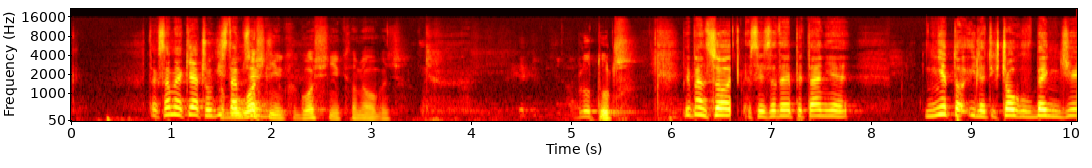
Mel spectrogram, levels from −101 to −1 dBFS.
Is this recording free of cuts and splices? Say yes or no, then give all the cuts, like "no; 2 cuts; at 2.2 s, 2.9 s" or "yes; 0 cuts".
no; 1 cut; at 6.6 s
